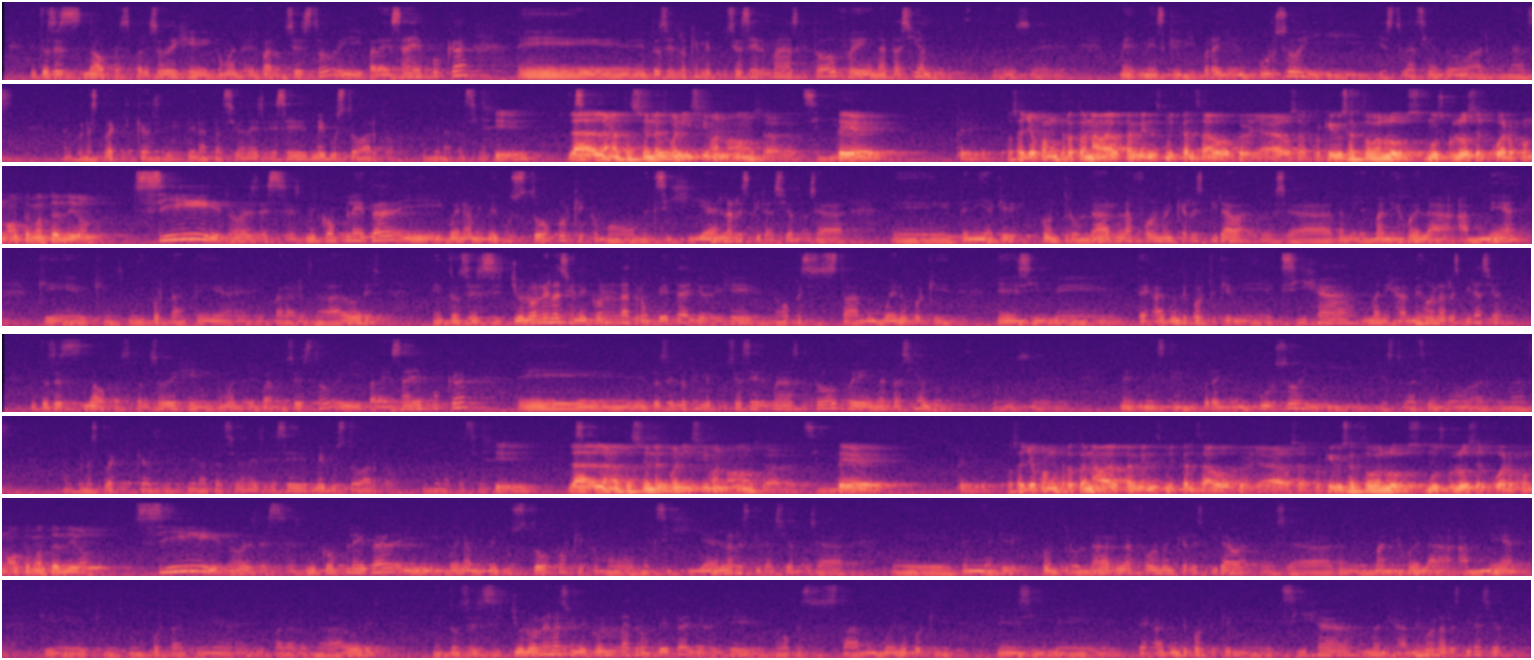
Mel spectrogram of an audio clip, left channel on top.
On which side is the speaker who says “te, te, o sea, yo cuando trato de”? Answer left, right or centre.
Left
